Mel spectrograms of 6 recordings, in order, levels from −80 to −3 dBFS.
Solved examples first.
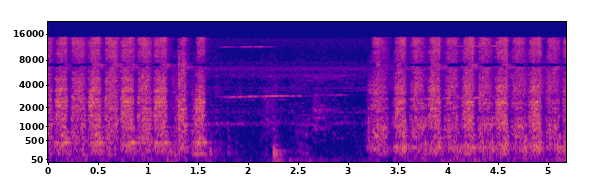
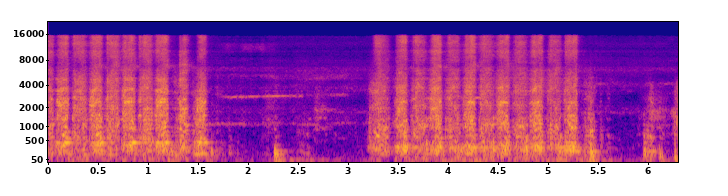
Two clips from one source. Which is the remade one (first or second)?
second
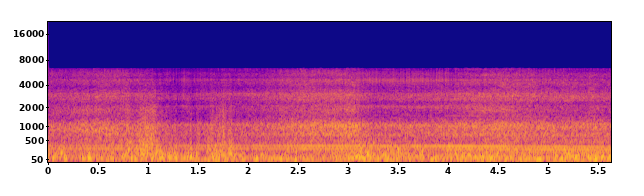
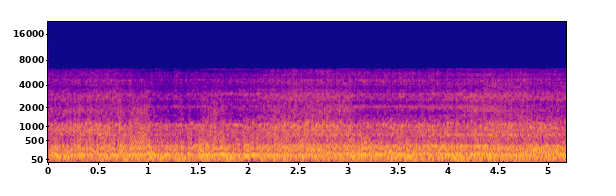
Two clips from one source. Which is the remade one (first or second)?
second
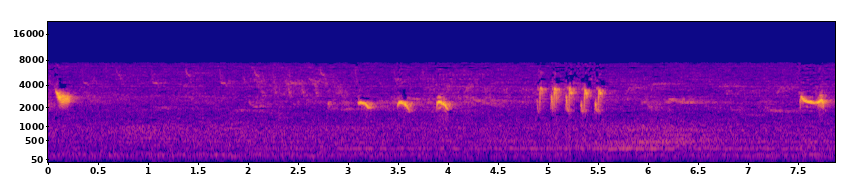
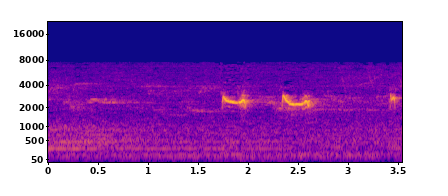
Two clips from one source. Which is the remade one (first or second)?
first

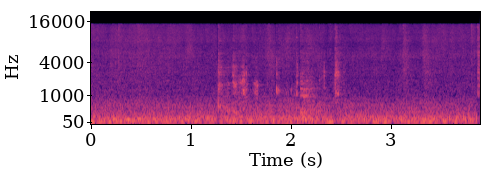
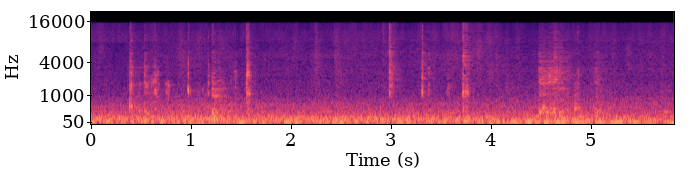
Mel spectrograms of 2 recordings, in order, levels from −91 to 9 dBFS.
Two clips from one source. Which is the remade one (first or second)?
first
